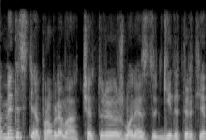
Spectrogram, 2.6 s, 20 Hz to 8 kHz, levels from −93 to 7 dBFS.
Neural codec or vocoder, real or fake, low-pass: none; real; 7.2 kHz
